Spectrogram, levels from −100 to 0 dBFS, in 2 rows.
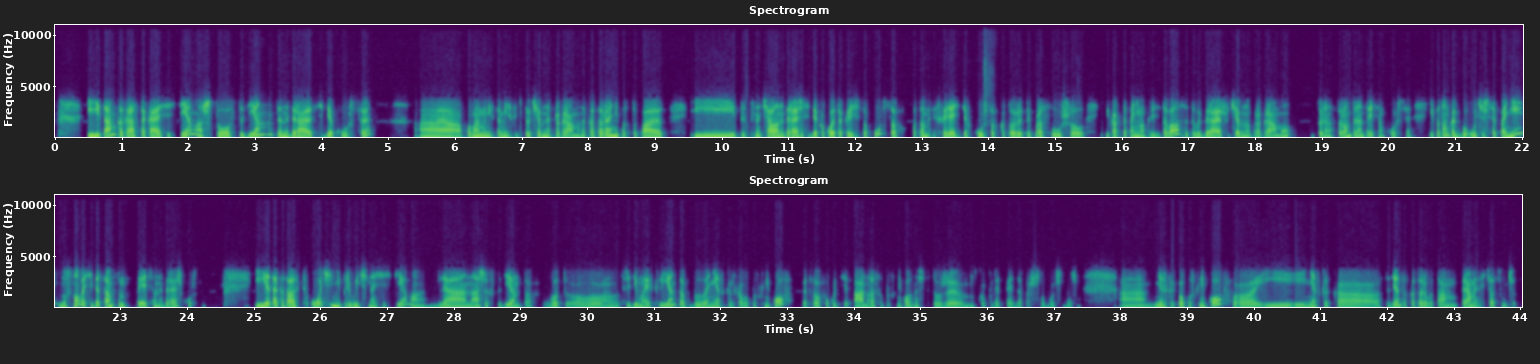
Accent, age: native, 20-39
